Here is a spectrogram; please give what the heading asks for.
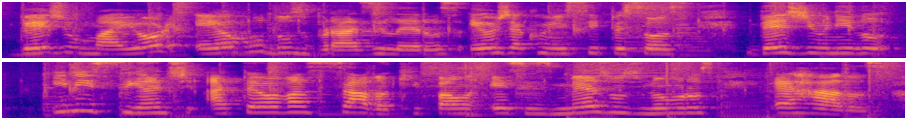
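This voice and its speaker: American lady teaching english, kinda high voice, chatty and upbeat, music in the background. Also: normal speed, few pauses. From United States. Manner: lively, chatty, with colloquial fillers. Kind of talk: YouTube lesson.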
